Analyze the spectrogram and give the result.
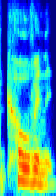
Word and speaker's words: Coven: I was both thrilled and depressed to find out that actually Coven is an acceptable alternative pronunciation.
